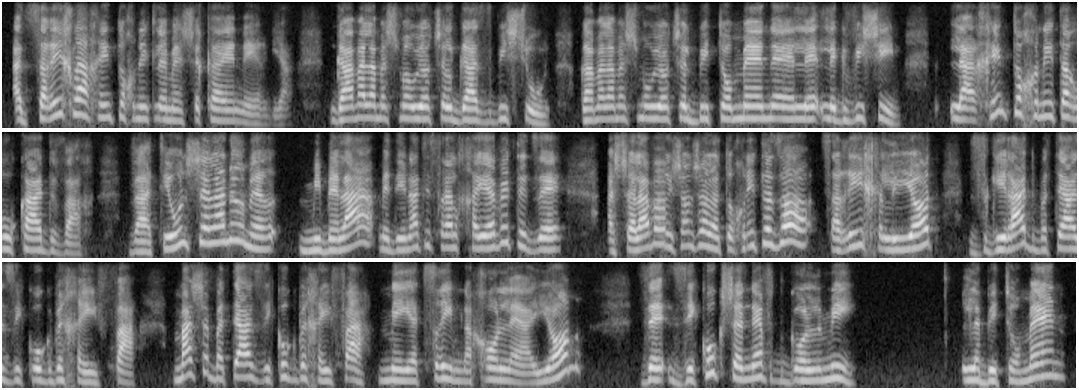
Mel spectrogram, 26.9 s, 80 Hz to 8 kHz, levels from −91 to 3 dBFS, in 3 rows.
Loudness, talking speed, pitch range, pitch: -17 LUFS, 125 wpm, 215-260 Hz, 235 Hz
